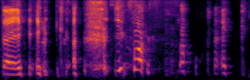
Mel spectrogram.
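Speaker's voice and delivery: laughing mock outrage, drawn out; playful laughing accusation; shrill overlapping reality fight. Real, not acted. Laughing tease about rejection joke.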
